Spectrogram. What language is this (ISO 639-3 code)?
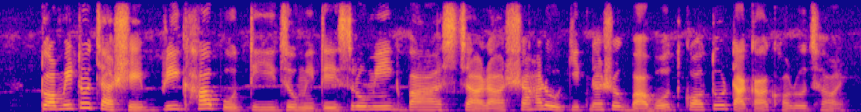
ben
